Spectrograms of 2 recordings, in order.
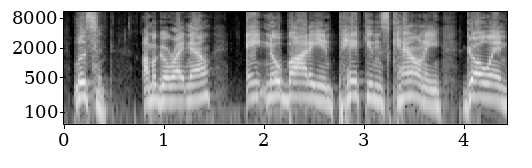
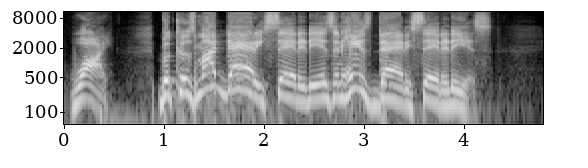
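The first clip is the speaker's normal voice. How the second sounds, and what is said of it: Put-on local Pickens County accent. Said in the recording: “That was definitely a Pickens accent.”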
